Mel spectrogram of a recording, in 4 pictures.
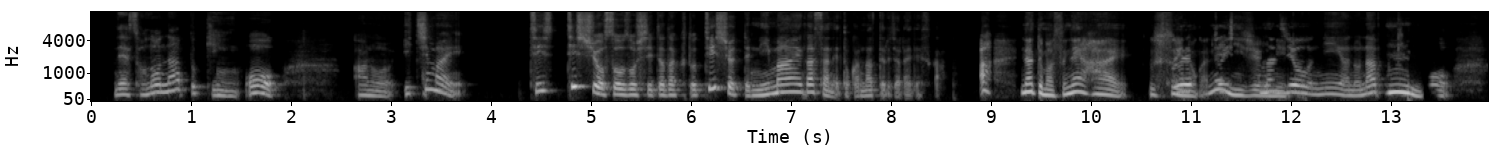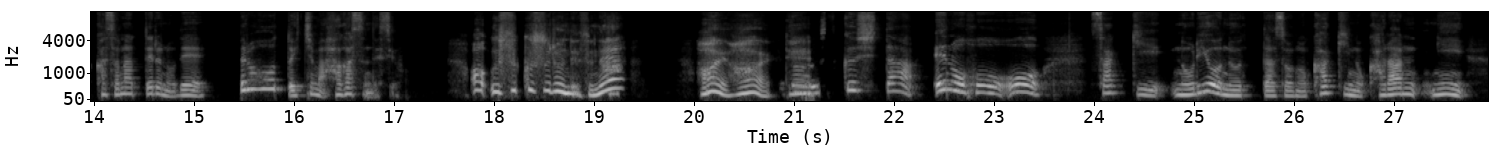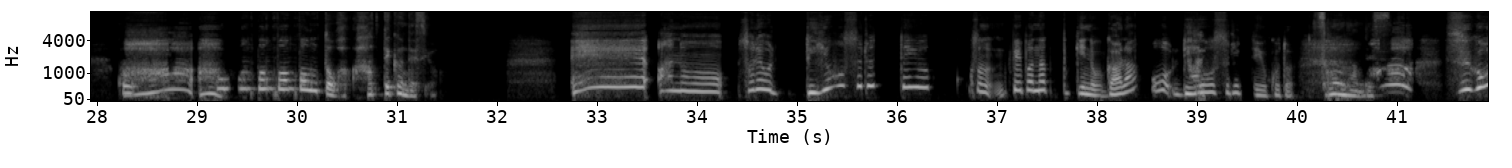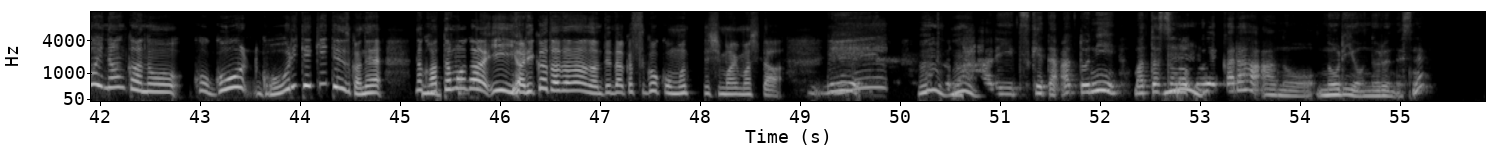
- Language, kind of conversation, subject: Japanese, podcast, あなたの一番好きな創作系の趣味は何ですか？
- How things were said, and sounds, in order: none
